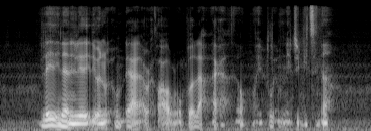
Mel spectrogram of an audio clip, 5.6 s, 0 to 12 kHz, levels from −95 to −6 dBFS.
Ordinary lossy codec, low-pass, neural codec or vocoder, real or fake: none; 9.9 kHz; autoencoder, 22.05 kHz, a latent of 192 numbers a frame, VITS, trained on many speakers; fake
